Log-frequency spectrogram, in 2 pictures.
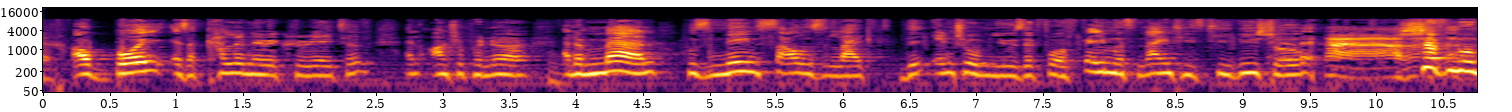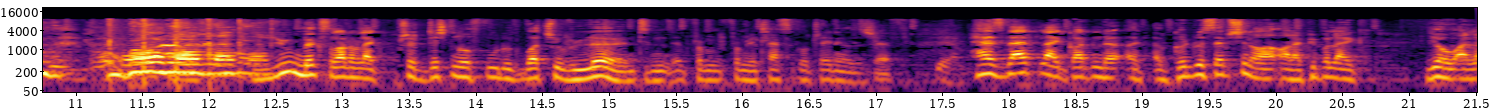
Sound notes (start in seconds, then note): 11.1 laughter & Applause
